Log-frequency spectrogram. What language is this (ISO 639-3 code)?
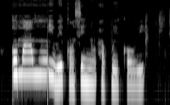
yor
